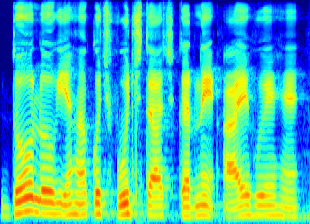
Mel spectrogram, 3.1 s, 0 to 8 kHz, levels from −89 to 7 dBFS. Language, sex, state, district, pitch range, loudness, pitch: Hindi, male, Jharkhand, Ranchi, 120-140 Hz, -16 LUFS, 130 Hz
